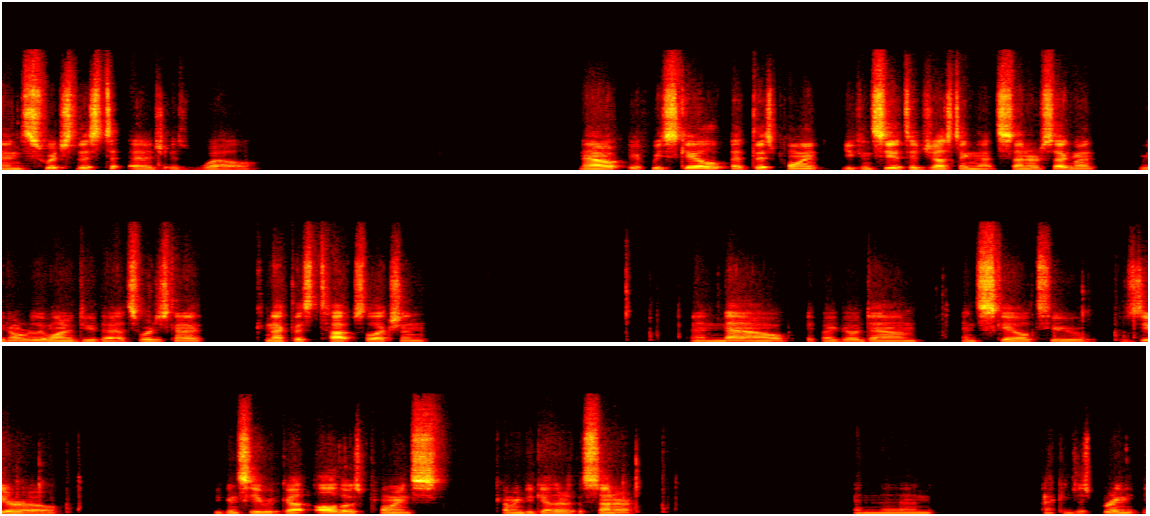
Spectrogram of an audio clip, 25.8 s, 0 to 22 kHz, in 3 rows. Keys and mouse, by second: 22.7-25.7 drag.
